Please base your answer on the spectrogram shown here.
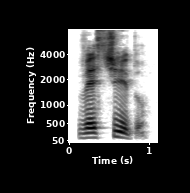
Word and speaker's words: vestido: La diferencia es que TI, no importa si está en medio o al final de la palabra, siempre se va a pronunciar chi. Por ejemplo, praticar, vestido, continente.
